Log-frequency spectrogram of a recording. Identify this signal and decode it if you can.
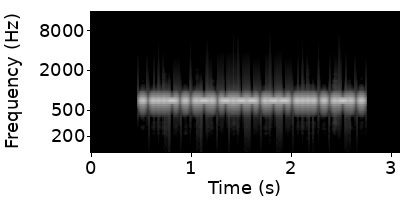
Morse code, heard as a keyed tone, about 45 wpm, 700 Hz. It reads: EVERYWHERE
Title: Sentences from Top 1600 Words - New Word Drill Alt - 45wpm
